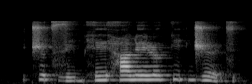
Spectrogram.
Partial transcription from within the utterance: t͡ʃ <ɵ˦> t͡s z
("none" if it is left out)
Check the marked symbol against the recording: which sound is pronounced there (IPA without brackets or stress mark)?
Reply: ɵ˦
